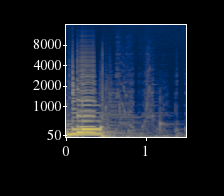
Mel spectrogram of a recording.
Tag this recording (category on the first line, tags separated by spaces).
Instrument samples > String
rock blues loop funk mellow slide plucked loops electric riffs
